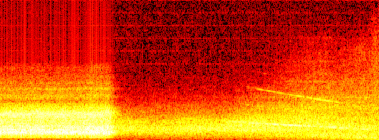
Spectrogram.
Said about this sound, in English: A car radio bleats.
